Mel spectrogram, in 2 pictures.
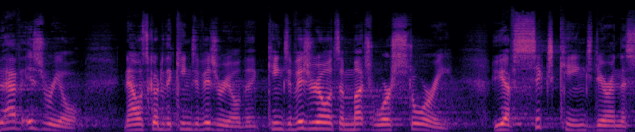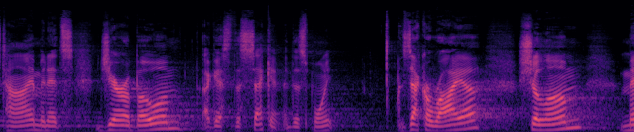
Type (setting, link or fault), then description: setting, large echoing room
